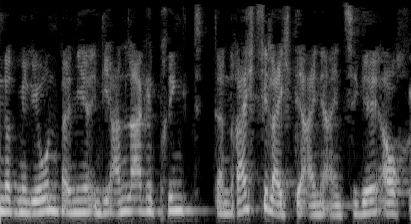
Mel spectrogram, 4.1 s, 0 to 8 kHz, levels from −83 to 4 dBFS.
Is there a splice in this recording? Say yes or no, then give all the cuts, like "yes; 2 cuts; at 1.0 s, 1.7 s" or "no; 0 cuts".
no; 0 cuts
